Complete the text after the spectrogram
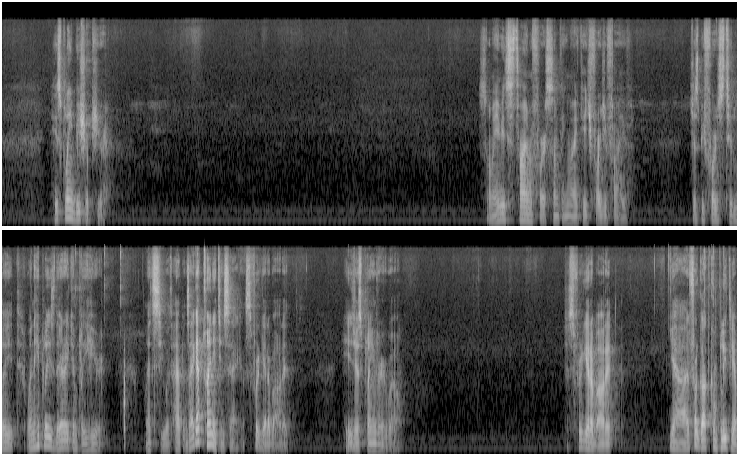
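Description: A man speaks calmly and thoughtfully into a close microphone, with pauses.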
